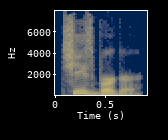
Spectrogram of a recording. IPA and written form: tʃˈizbɚgɚ (cheeseburger)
